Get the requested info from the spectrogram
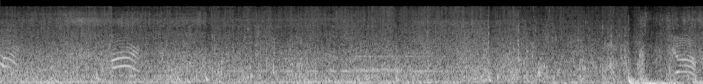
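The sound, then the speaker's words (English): A small boat being paddled onto a breaking swell toward a beach: constant loud rush of surf and churning water with heavy wind buffeting the microphone, with brief strained cries rising over the roar. “Once the next swell comes in, we're gonna paddle like hell and ride it in.”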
